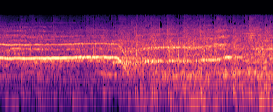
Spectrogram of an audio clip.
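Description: Music with a long high held note that slides up, holds for a couple of seconds and slides away, then a second, slightly lower held note, over a busy accompaniment.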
